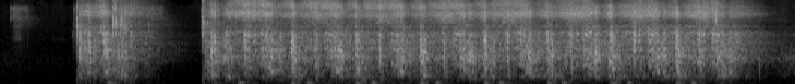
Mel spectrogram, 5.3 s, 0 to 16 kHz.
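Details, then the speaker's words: Kawasaki GPZ 500S twin, left outside three to four years, with power connected: the starter spins it in quick, even chuffing pulses for about four seconds with no firing, because the tank has no fuel. "is a very good start so each turn over we need some fuel we need to siphon some fuel out here"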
